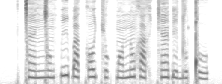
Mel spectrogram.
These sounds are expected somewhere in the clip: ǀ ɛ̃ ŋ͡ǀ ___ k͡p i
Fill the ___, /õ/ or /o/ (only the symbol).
õ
